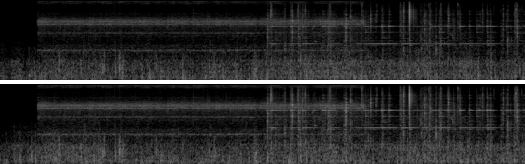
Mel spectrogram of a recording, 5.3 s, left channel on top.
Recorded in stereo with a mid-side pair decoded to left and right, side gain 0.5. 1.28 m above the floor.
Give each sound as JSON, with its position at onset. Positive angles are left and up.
{"t": 0.4, "sound": "boiling", "azimuth_deg": -15, "distance_m": 1.7}
{"t": 2.7, "sound": "dripping", "azimuth_deg": -30, "distance_m": 1.3}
